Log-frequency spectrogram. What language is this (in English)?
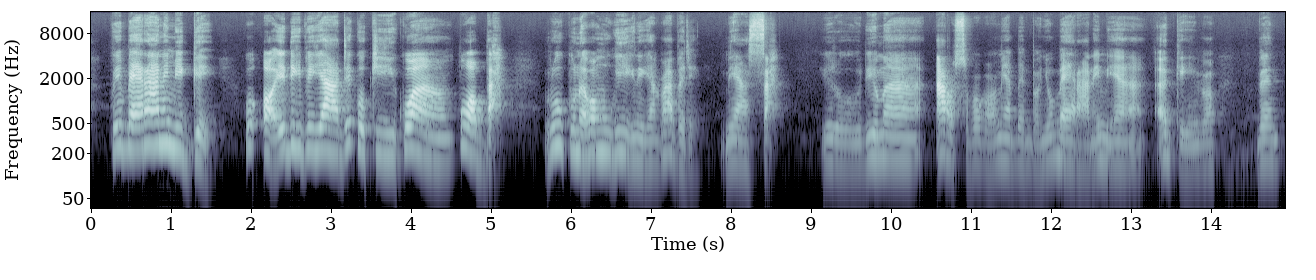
Abua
